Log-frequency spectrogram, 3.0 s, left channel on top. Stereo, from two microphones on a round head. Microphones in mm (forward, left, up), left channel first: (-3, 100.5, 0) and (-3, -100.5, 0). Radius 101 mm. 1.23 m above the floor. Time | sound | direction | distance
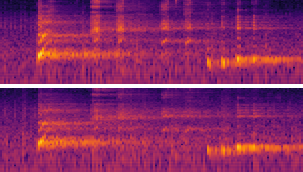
0.4 | a giggle | 50° left (ahead or behind) | 0.6 m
